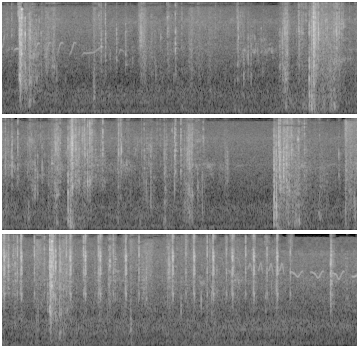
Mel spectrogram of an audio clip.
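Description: Footsteps run across grass.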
